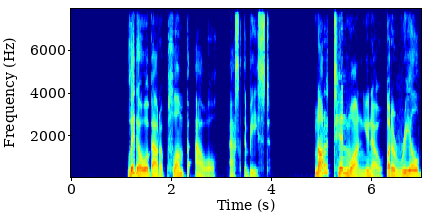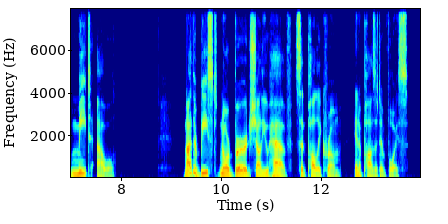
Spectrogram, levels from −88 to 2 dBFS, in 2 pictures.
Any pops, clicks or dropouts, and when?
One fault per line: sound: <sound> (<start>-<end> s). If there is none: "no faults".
no faults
